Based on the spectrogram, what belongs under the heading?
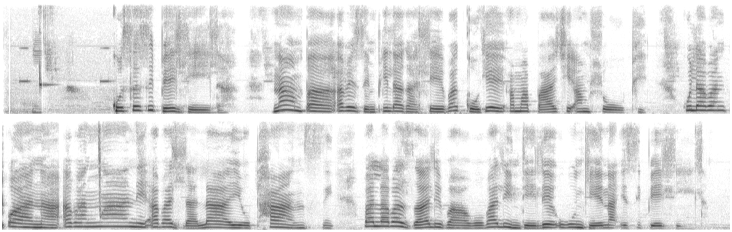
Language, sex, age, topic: North Ndebele, female, 25-35, health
